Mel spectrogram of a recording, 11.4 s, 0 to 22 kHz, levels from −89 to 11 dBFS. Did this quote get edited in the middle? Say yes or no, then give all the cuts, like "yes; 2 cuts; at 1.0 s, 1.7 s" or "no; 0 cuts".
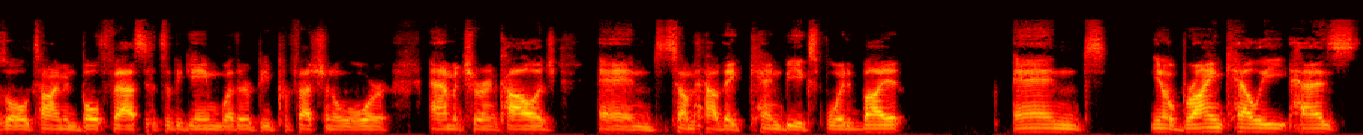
no; 0 cuts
